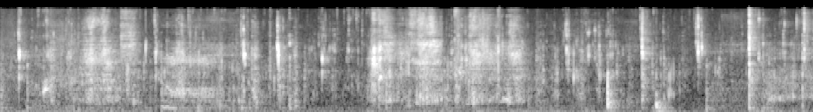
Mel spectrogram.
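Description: Close-up mouth sounds of people eating mutton curry with their hands: wet chewing, lip smacks and sucking on meat and bones, heard as many short irregular clicks.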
